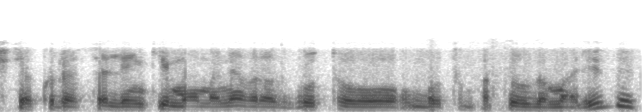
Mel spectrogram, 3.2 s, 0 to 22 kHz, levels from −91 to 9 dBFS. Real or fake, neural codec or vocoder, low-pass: real; none; 5.4 kHz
